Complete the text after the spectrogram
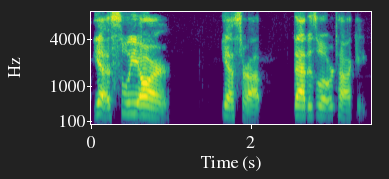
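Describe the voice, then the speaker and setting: A woman's voice: medium pitch, measured pace, a bit bright, no echo. A woman co-hosting a podcast, chatty and giggling often. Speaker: podcast co-host. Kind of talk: casual chat.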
